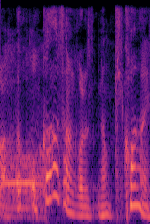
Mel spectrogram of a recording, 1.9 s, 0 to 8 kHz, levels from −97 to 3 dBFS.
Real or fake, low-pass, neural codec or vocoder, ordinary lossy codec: fake; 7.2 kHz; codec, 24 kHz, 3 kbps, HILCodec; none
